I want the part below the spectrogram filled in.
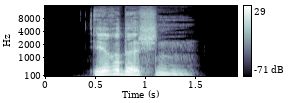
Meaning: inflection of irdisch: 1. strong genitive masculine/neuter singular 2. weak/mixed genitive/dative all-gender singular 3. strong/weak/mixed accusative masculine singular 4. strong dative plural
- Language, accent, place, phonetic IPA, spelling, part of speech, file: German, Germany, Berlin, [ˈɪʁdɪʃn̩], irdischen, adjective, De-irdischen.ogg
